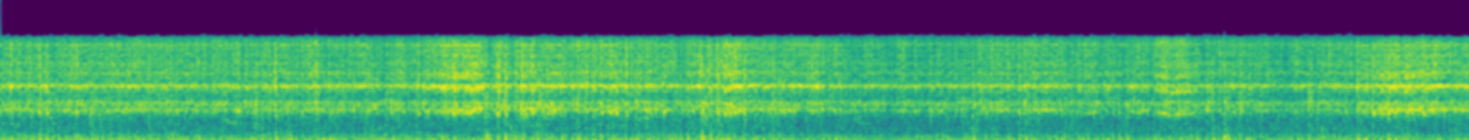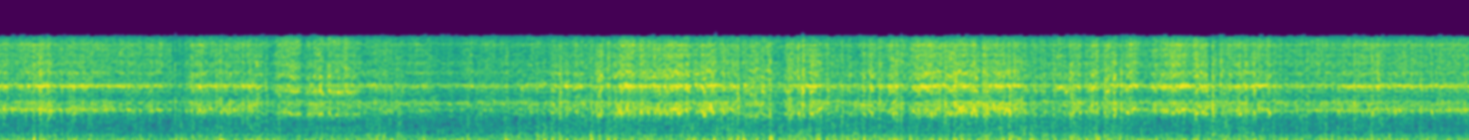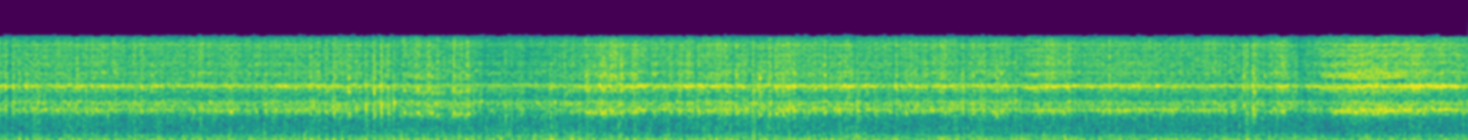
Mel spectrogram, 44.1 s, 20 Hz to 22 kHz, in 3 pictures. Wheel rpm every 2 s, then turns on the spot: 230, 230, 220, 230, 230, 230, 230, 230, 230, 230, 230, 230, 230, 230, 230, 230, 230, 220, 230, 240, 230, 220.
none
